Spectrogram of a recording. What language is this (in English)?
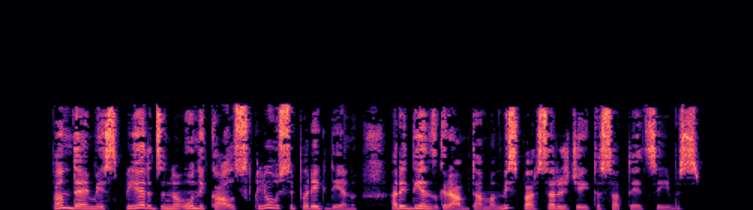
Latvian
